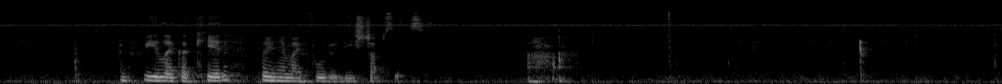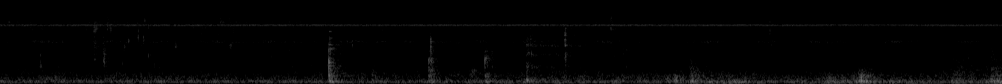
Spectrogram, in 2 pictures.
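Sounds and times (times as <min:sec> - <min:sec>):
person chewing noodles: 0:05.8 - 0:16.9.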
